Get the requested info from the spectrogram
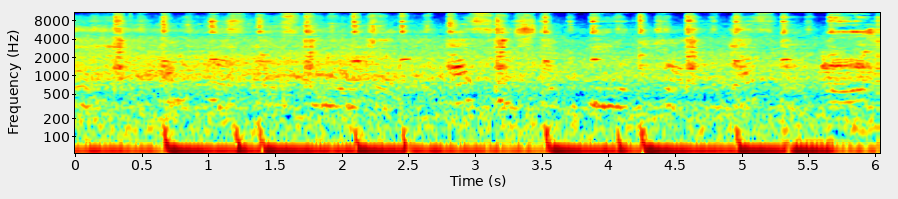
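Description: Pop music with a heavy bass beat and a singing voice, playing on a car radio.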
